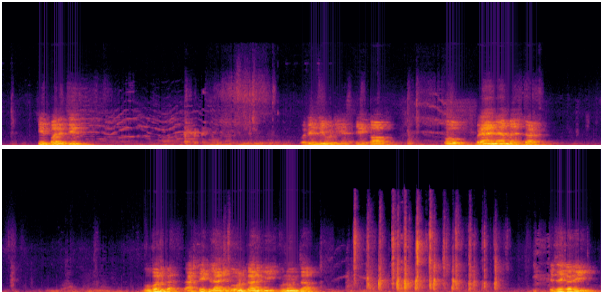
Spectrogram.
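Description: A man speaks calmly into a microphone through a loudspeaker in an echoing hall.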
